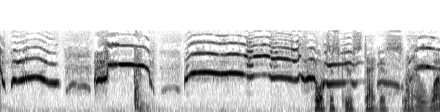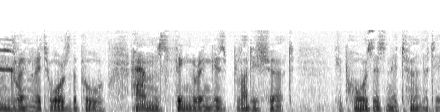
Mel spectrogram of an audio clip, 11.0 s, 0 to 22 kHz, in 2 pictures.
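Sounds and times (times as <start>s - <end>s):
girl screaming: 0.0s - 5.7s
speech: 3.9s - 11.0s.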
